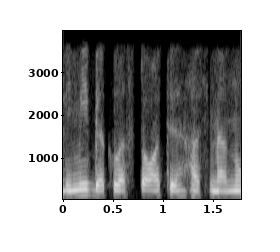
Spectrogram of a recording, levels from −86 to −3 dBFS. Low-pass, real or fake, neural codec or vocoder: 3.6 kHz; real; none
